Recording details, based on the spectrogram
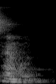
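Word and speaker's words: salmon: এম, এর উচ্চারণ দেখি, এর উচ্চারণ কিন্তু স্যামন, স্যামন, এই এলটা কিন্তু সাইলেন্ট, এরকম একটা ওয়ার্ড পেয়েছে,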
